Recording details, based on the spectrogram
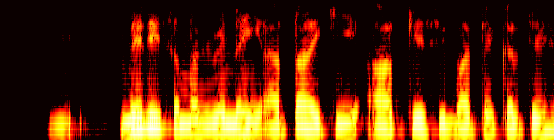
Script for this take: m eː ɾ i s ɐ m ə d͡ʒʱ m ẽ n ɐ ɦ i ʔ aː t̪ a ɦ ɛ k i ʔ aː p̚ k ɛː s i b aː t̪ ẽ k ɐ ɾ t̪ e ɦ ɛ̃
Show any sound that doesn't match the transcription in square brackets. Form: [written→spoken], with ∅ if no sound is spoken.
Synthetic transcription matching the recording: m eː ɾ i s ɐ m ə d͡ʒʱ m ẽ n ɐ ɦ [i→ĩ] ʔ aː t̪ a ɦ ɛ k i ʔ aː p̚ k ɛː s i b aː t̪ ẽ k ɐ ɾ t̪ e ɦ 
